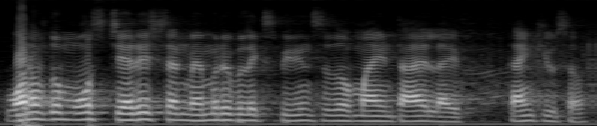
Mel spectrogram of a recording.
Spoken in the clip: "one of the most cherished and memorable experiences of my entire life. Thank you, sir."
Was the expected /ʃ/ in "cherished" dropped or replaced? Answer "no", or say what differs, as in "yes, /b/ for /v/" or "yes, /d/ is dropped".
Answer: no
